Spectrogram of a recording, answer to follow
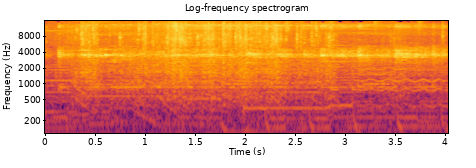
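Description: Kamen Rider Build Driver toy belt with its crank lever being turned: a steady ratcheting gear sound under the belt's electronic transformation music.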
